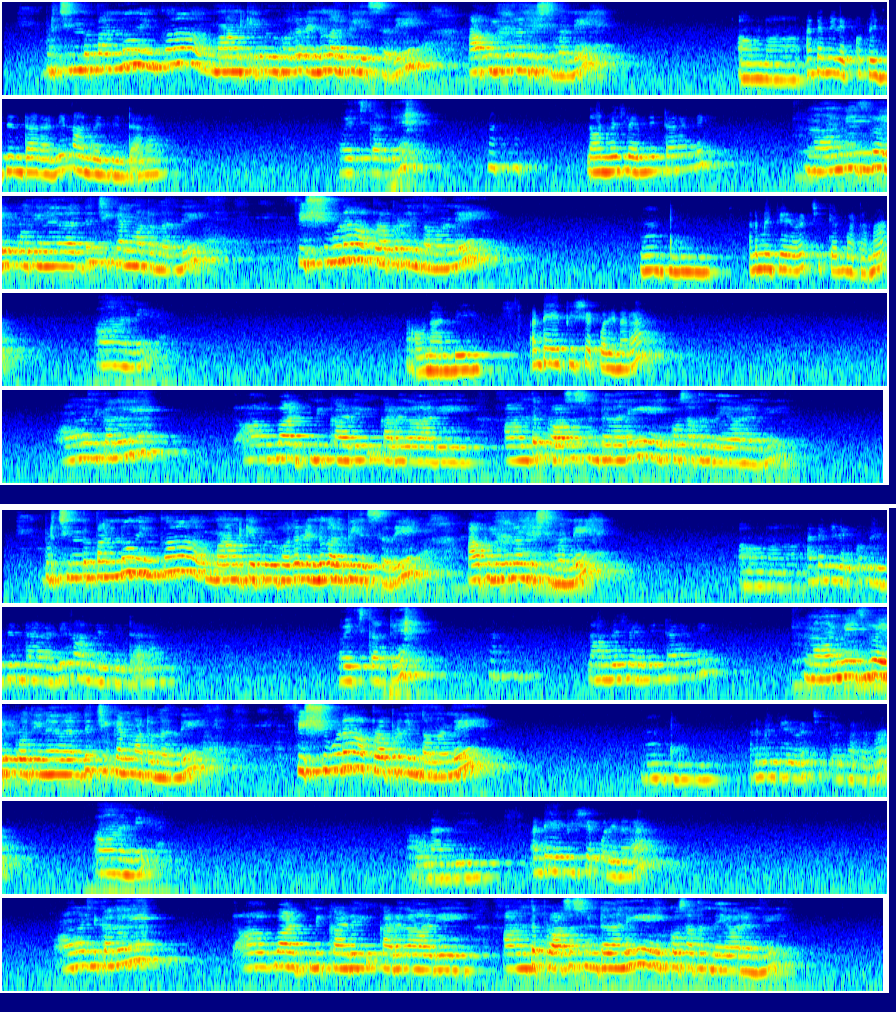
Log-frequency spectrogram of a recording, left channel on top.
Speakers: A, on the right (about 85°); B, on the left (about 70°).
A: ఇప్పుడు చింతపండు ఊ ఇంకా మామ్ మిడికే పులిహోర రొండు కలిపి ఎస్తది ఆ పులిహోర అంటే ఇష్టమండి
B: ఔనా అంటే మీరు ఎక్కువ వెజ్ తింటారండి. నాన్ వెజ్ తింటారా
A: చికంటే
B: ఉహుహ్ నాన్ వెజ్ లో ఏం దింటారండి
A: నాన్ వెజు లో ఎక్కు తినేదంటే చికెన్ మటనండి ఫిష్ గుడా అప్పుడప్పుడు తింటమండి
B: ఉమ్ అంటే మీ ఫేవ్ రెట్ చికెన్ మటన
A: ఔనండి
B: ఔనాండి అంటే ఫిష్ ఎక్కు దినరా
A: ఔనండి కానీ అవ్ వాట్ నీ కడియి కడగాలి అంతా ప్రాసెస్ ఉంటుందని ఎక్కు శాతం దేవరండి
